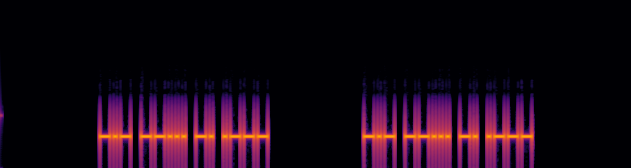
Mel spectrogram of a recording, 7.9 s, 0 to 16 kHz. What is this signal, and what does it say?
Morse code, heard as a keyed tone, about 28 wpm, 700 Hz. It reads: K7NJ K7NJ
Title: Call Signs Repeated 3x - 28wpm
